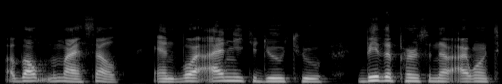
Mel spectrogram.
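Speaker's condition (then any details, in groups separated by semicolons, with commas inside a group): Cerebral palsy; born without heartbeat or breathing, revived, oxygen loss brain damage, diagnosed age one, physical only; physical challenges, mentally unaffected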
